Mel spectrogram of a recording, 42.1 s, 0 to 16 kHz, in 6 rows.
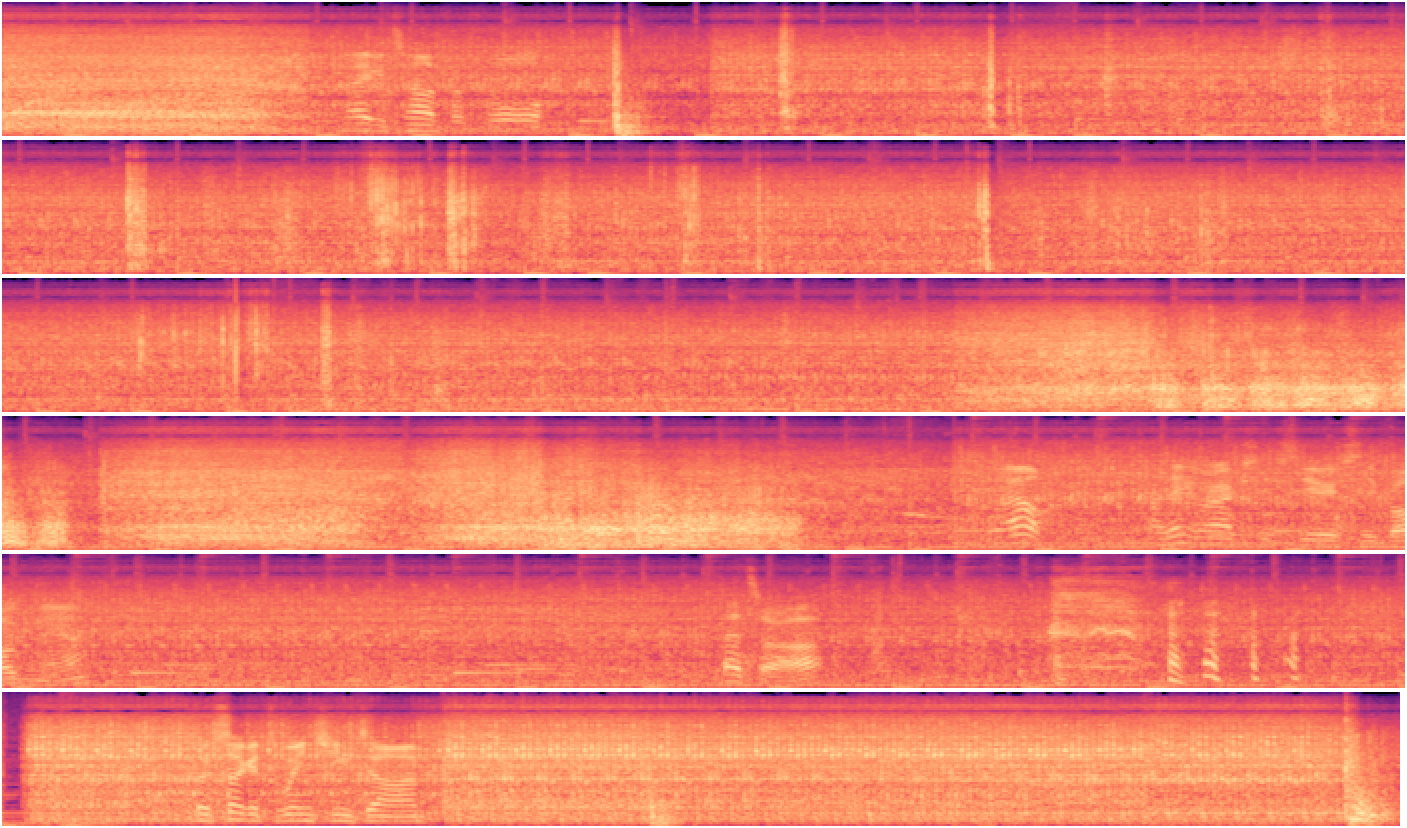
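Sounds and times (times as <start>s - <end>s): vehicle engine revving: 0.0s - 42.0s
sharp cracks and knocks: 41.7s - 42.0s.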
